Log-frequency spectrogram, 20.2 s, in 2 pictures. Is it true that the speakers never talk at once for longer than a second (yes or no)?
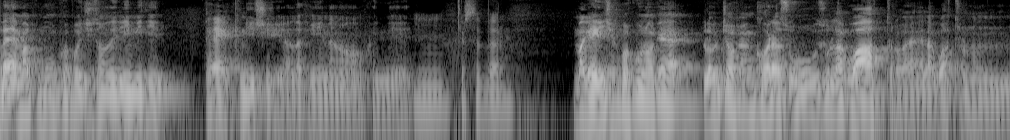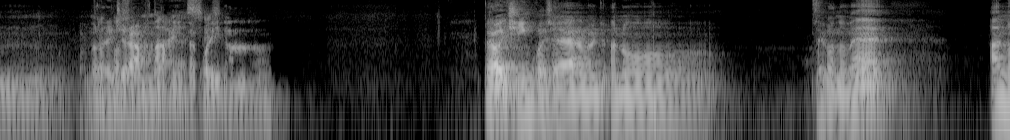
no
